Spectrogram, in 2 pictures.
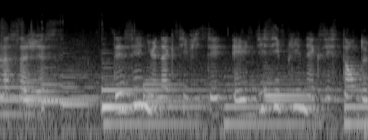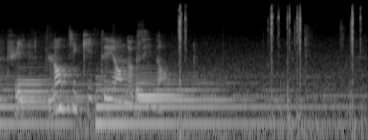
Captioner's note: French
